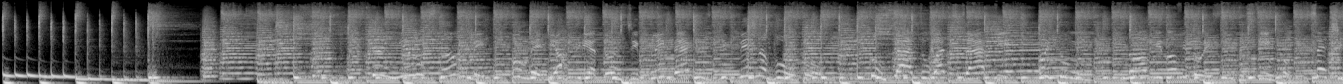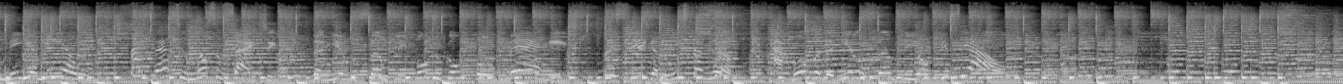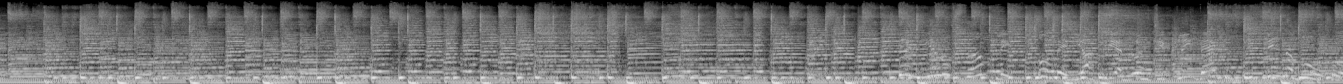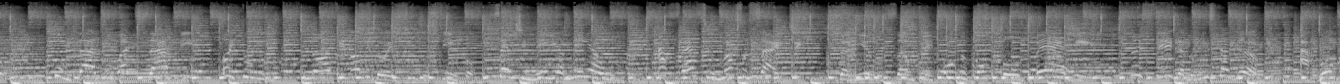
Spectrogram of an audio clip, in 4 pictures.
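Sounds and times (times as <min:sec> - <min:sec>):
frevo music: 0:00.0 - 0:53.6.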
